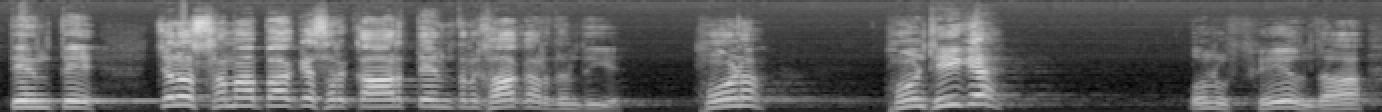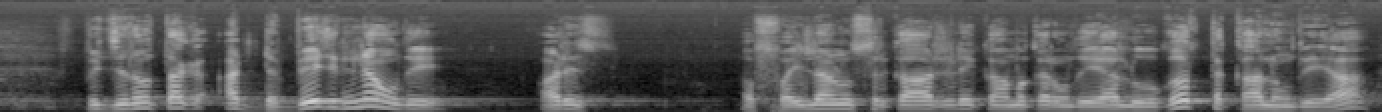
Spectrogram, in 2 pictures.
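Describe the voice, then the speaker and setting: A Sikh preacher with a high voice delivers a sermon to a congregation, pressing his points with rhetorical questions and calling on listeners to answer aloud. When he reaches lines of scripture, he slows down to chant them.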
